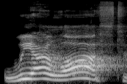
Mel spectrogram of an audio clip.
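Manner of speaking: high, loud and slow cry of despair; despairing wail. Acted. Townspeople giving up before the pasta, despairing wail. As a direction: wail it as the town gives up. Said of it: "said the people".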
